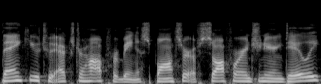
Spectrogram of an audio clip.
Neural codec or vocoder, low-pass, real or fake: codec, 16 kHz, 16 kbps, FreqCodec, larger model; 7.2 kHz; fake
